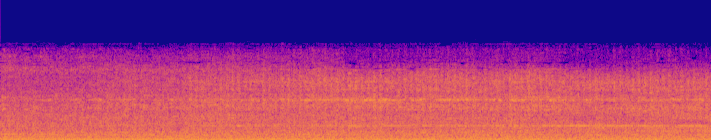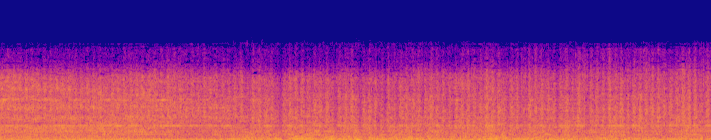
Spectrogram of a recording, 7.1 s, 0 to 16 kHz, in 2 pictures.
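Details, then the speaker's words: Freshly rebuilt, turbocharged old engine after painting and assembly, idling smoothly and evenly with a steady diesel rumble, no shaking, knocks or misses; oil pressure good, almost eight atmospheres at maximum (relief valve 7.5–8); slight oil drip from turbo impeller. "It runs smoothly, idles evenly, and doesn't shake. The pressure is good, almost eight atmospheres at maximum."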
